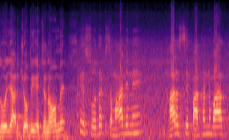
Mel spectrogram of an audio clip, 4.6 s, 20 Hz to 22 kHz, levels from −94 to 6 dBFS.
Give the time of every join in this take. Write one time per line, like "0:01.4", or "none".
0:01.6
